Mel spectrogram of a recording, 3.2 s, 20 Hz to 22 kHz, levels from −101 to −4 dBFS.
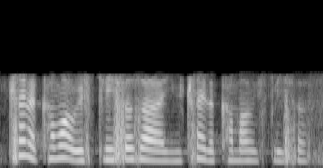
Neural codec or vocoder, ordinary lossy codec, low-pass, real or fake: autoencoder, 48 kHz, 128 numbers a frame, DAC-VAE, trained on Japanese speech; MP3, 24 kbps; 3.6 kHz; fake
